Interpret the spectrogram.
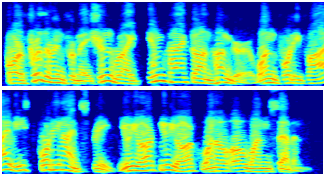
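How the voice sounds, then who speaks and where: A man's voice: medium pitch, animated, fairly quick, a bit bright, husky, no room sound. A man reading scripted announcements as a radio announcer. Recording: dull old AM radio recording.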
